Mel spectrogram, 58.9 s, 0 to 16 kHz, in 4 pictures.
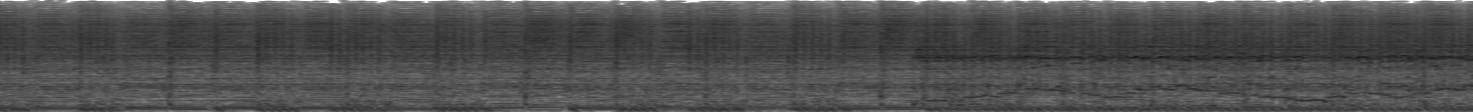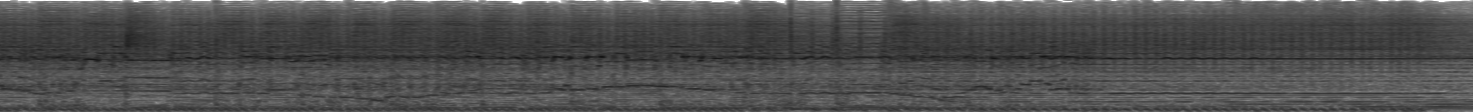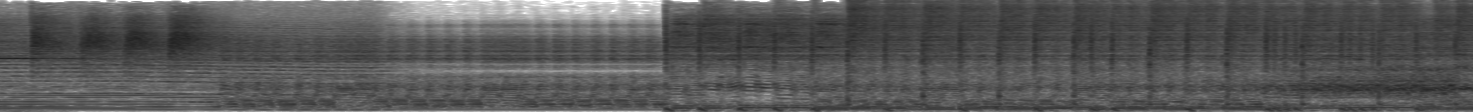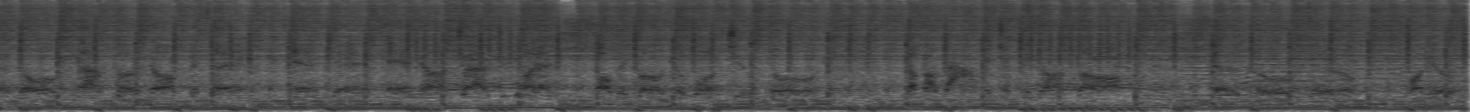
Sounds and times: Heavy metal: 0:00.0 - 0:58.8.

